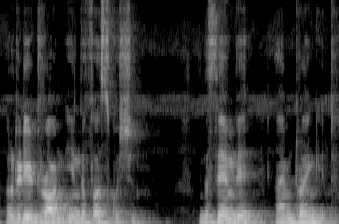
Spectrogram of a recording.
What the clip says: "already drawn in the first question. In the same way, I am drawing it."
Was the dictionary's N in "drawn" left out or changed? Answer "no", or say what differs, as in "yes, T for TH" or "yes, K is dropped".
no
